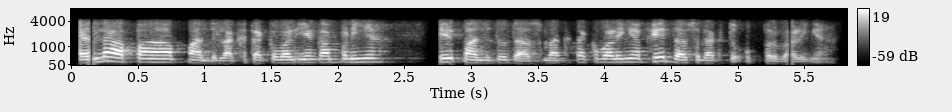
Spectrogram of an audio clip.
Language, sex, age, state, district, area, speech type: Punjabi, male, 30-45, Punjab, Amritsar, rural, conversation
